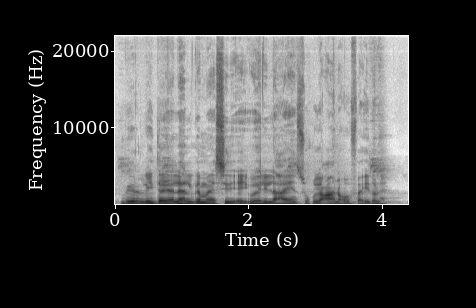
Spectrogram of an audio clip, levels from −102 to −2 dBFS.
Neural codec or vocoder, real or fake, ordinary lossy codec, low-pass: none; real; none; none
